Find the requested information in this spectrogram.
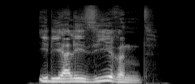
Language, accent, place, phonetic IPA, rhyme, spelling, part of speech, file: German, Germany, Berlin, [idealiˈziːʁənt], -iːʁənt, idealisierend, verb, De-idealisierend.ogg
- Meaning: present participle of idealisieren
